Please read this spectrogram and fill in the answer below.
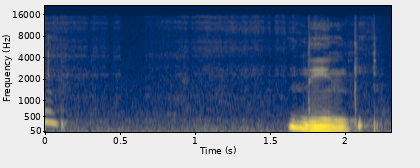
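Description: Pencil drawing a line on workbook paper, a faint scratch in the pause between spoken words.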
